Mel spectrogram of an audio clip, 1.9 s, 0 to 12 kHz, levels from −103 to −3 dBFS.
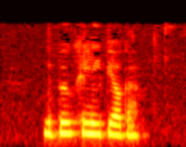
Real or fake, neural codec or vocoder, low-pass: real; none; 7.2 kHz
